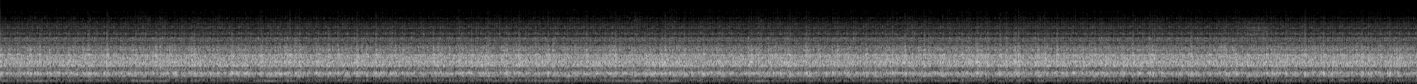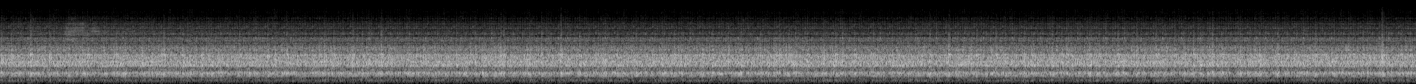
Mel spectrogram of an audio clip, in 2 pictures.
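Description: A Volkswagen engine running at a steady, unchanging pace.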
